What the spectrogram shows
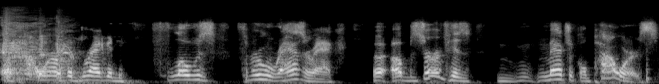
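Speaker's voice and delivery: loud, very high creature voice. In a game, a kobold speaks after the trough water is purified; kobold character voice. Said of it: "I am a kobold. / [name] goes up and cups some water in his hand and drinks it. / I will test it for you, my lord".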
